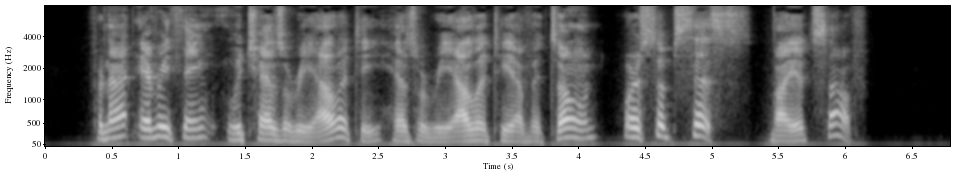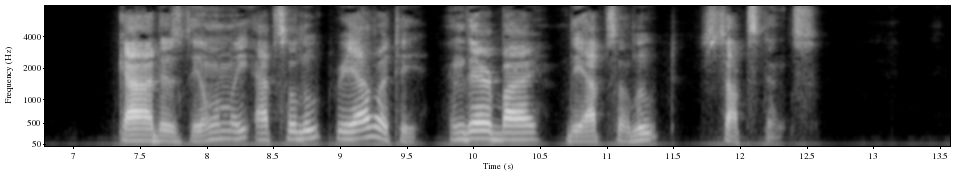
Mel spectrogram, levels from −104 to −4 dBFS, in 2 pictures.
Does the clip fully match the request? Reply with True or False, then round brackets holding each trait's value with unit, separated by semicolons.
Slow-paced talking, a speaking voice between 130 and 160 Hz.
True (125 wpm; 140 Hz)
